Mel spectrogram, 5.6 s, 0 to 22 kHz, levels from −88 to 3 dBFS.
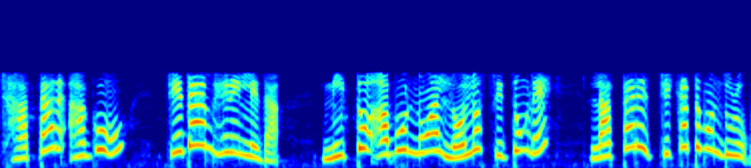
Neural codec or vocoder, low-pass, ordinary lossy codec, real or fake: none; 3.6 kHz; none; real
